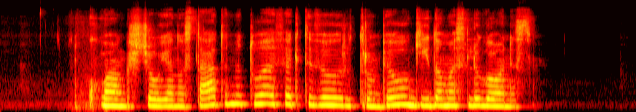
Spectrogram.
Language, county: Lithuanian, Vilnius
